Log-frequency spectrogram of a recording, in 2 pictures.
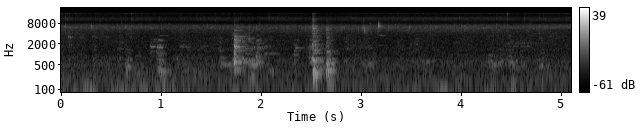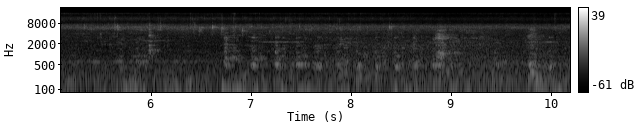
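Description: Okra frying in hot oil in an aluminium pan, a steady sizzle, with a few sharp clinks of a spoon against the pan.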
